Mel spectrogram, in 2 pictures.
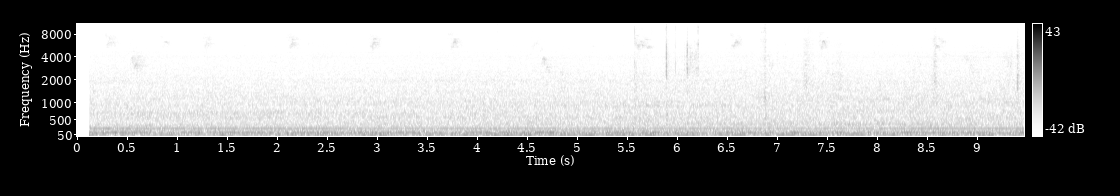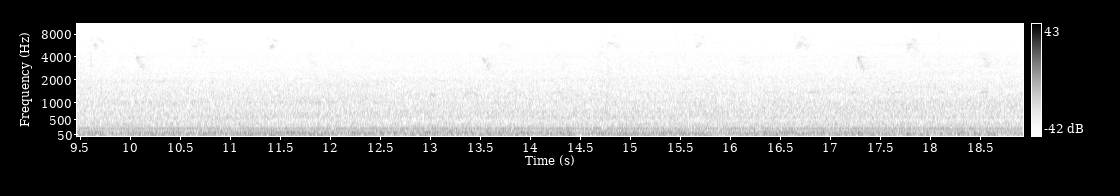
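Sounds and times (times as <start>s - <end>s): steady low hum: 0.1s - 18.9s
small bird chirping: 0.2s - 4.9s, 5.5s - 7.7s.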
